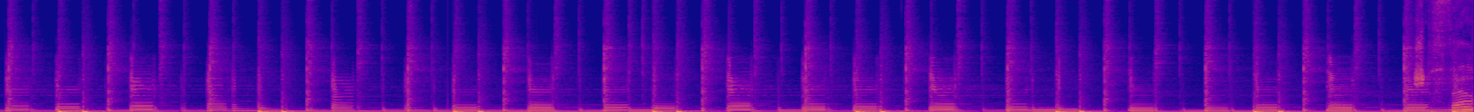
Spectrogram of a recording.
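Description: Instrumental intro of a pop song: picked guitar notes, several a second, over held low bass notes, with a deep hit about every two seconds.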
